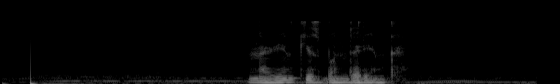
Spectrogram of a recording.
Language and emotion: Russian, neutral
